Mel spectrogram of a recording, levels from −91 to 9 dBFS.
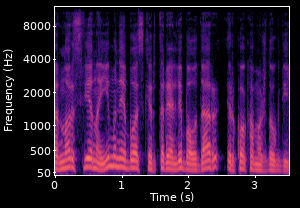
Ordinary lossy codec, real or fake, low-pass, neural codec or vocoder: Opus, 24 kbps; real; 10.8 kHz; none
